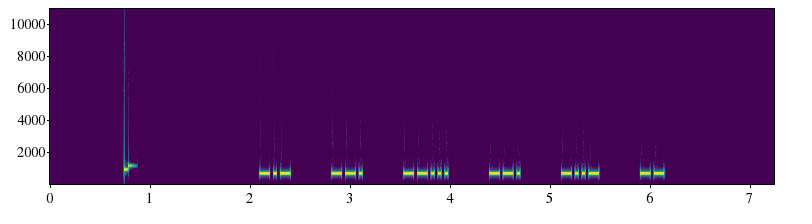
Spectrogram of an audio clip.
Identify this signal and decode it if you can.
Morse code, heard as a keyed tone, about 34 wpm, spaced as for 16 wpm, 700 Hz. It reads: KG7GXM
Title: USA Call Signs - 6 Characters - 4x Character Spacing - 35wpm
